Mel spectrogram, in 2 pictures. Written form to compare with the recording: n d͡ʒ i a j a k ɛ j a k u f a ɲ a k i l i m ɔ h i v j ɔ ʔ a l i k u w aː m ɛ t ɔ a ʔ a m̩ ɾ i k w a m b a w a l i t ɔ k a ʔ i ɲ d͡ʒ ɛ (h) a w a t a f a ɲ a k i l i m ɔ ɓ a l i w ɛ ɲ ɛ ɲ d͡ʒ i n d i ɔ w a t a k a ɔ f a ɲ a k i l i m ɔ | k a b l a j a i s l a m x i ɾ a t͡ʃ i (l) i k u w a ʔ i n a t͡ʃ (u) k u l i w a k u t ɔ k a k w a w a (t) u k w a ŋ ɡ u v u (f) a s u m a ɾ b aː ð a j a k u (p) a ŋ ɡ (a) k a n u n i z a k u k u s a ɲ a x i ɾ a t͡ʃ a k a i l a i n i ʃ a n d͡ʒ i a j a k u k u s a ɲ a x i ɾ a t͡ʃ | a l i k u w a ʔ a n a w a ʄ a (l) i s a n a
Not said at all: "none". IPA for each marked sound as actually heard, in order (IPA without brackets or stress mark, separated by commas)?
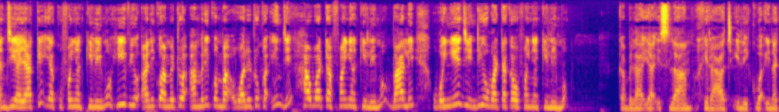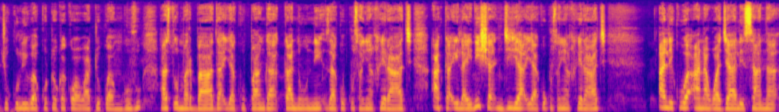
h, l, u, t, h, p, a, l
